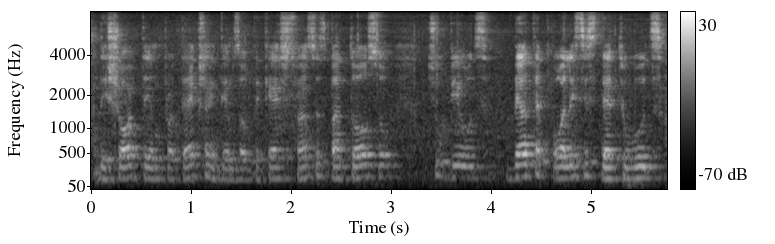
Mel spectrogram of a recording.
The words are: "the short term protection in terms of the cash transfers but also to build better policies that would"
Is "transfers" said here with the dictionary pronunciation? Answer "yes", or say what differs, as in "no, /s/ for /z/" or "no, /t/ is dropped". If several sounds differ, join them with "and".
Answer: no, /f/ is dropped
